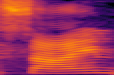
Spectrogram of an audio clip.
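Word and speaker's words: sign: तो जी यू साथ में रहेगा और इसको ग करके प्रोनाउंस कर देंगे। नंबर 49 पर है जी एन। इसको न पढ़ेंगे। साइन डिज़ाइन यहां पर है फॉरेन कैंपेन तो लास्ट में देखिए जी एन आ रहा है।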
